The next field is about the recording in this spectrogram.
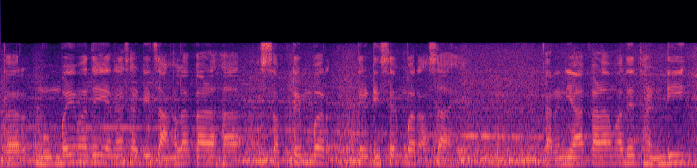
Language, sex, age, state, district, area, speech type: Marathi, male, 18-30, Maharashtra, Aurangabad, urban, spontaneous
